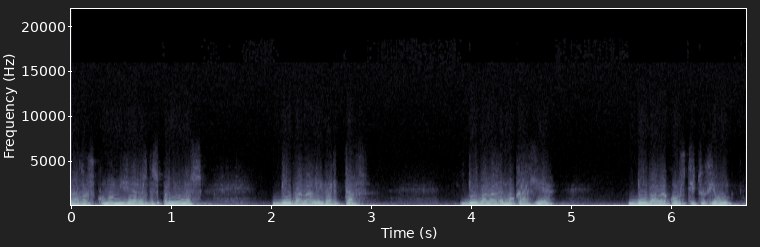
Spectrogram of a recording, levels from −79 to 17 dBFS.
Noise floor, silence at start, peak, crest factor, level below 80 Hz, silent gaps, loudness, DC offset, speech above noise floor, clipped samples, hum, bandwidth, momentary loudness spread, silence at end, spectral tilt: -40 dBFS; 0 s; -6 dBFS; 12 dB; -38 dBFS; none; -17 LUFS; under 0.1%; 24 dB; under 0.1%; none; 6 kHz; 13 LU; 0 s; -10 dB/octave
